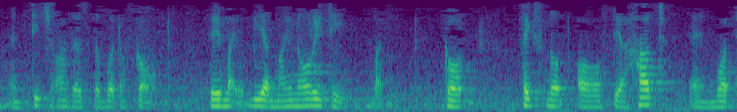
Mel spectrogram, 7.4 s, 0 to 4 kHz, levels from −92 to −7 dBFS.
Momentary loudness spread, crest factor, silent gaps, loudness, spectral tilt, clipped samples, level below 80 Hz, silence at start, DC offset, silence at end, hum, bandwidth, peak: 17 LU; 20 dB; none; -34 LUFS; -8.5 dB/octave; under 0.1%; -58 dBFS; 0 s; under 0.1%; 0 s; none; 3.9 kHz; -14 dBFS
